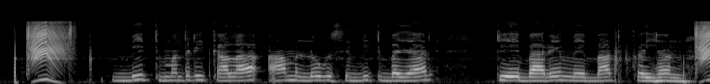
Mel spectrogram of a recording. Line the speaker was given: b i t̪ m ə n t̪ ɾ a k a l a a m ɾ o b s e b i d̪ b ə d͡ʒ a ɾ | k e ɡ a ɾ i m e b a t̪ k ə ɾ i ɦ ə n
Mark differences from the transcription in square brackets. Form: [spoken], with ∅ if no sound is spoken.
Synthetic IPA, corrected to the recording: b i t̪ m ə n t̪ ɾ [i] k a l a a m [l] o [ɡ] s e b i [t̪] b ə d͡ʒ a ɾ | k e [b] a ɾ [e] m e b a t̪ k ə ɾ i ɦ ə n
